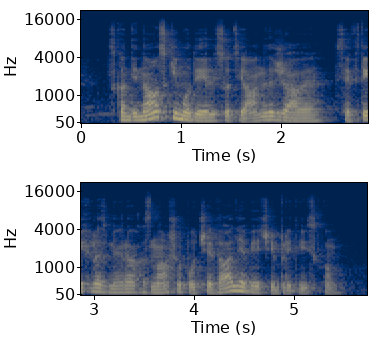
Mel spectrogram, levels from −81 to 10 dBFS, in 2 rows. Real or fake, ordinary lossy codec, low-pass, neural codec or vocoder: real; none; 19.8 kHz; none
